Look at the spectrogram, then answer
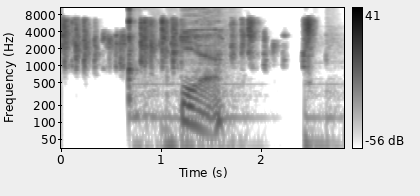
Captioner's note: keyboard keys clanking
